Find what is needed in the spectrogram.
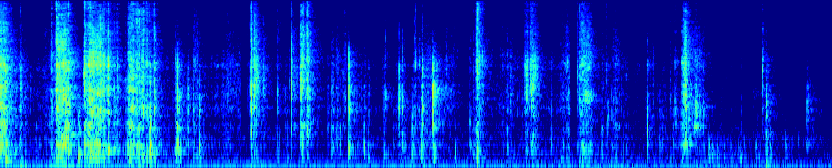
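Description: A small paper-and-plastic packet being crinkled and torn open by hand: a run of irregular crackles that thins out toward the end.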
